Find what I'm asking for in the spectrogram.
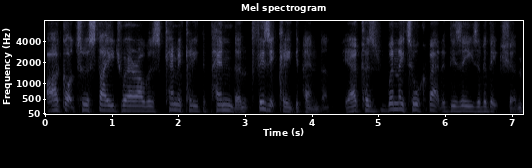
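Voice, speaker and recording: Fairly quick and with hardly any pauses, a man speaks in a dark, mellow tone. His pitch sits fairly high and shows ordinary variation. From England. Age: 60s. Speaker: recovering addict sharing at a meeting. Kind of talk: testimony. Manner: casual, rambling with hesitations.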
